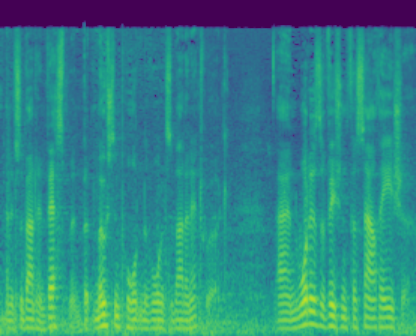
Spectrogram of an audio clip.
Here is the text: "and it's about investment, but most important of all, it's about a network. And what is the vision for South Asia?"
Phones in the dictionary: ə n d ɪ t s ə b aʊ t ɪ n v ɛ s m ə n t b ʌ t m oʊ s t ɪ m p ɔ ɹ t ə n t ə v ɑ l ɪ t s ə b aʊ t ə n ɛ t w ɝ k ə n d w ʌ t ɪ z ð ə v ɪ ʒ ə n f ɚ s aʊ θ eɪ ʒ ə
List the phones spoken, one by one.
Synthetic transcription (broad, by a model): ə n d ɪ t s ə b aʊ t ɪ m v ɛ s m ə n b ʌ t m oʊ s t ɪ m p ɔ ɹ t n t ə v ɑ l ɪ t s ə b aʊ t ə n ɛ t w ɝ k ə n w ʌ t ɪ z ð ə v ɪ ʒ n f ɚ s aʊ θ eɪ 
